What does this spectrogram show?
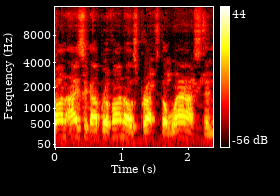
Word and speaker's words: Abravanel: Oh, I should mention, by the way, many people pronounce his name Abarbanel, and that's because of the, it's much easier, as Stephen says, it's much easier to rhyme the song to the name Abarbanel, if you know what I'm talking about, right, with Schlock Rock version of Abarbanel, but it's most likely pronounced Abravanel or Abrabanel.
